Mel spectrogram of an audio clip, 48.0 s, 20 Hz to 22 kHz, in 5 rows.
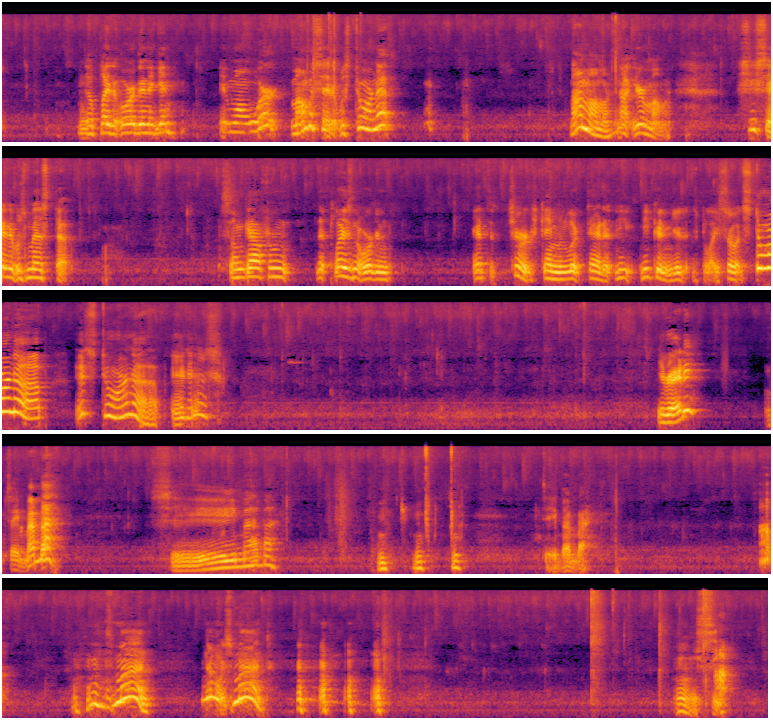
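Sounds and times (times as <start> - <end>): faint steady hum: 0.0 - 48.0
nut shell cracking: 45.8 - 46.8.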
